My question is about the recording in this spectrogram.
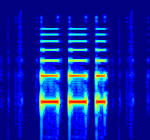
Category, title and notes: Sound effects > Electronic / Design
A series of beeps that denote the letter G in Morse code. Created using computerized beeps, a short and long one, in Adobe Audition for the purposes of free use.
